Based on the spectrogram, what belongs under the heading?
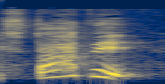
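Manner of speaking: high falsetto plea to stop; mock protest. Uraraka to the boys fighting, high mock protest. Girl protesting in acted story.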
